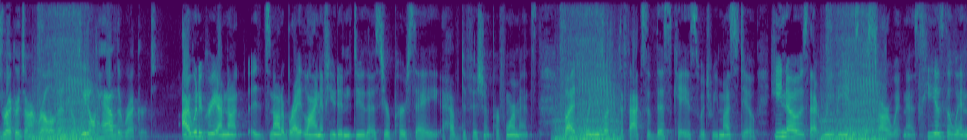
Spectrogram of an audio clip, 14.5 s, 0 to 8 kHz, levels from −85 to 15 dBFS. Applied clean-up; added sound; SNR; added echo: none; Engine / Mechanisms; 0 dB; none.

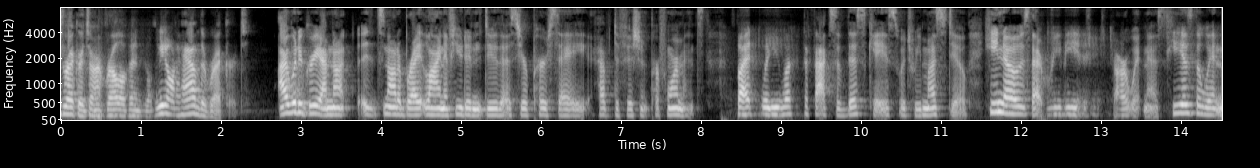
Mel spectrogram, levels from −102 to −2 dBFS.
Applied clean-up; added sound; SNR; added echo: neural mask model DeepFilterNet 3.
